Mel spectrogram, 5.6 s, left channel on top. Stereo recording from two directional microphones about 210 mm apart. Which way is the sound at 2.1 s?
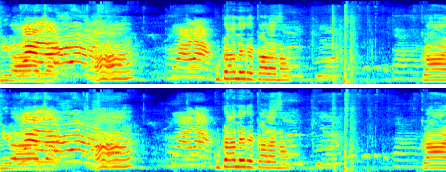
20° left (ahead or behind).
